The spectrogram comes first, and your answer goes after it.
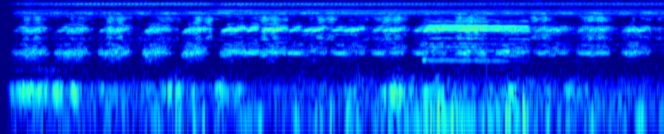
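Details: Chirping frogs in a natural setting, giving rapid pulsed high chirps about two per second, with a steady high-pitched tone running throughout and faint low rumble beneath.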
